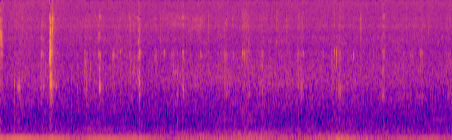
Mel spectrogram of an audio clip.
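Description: A person chewing a mouthful of chicken and instant noodles, with faint scattered wet mouth clicks.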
